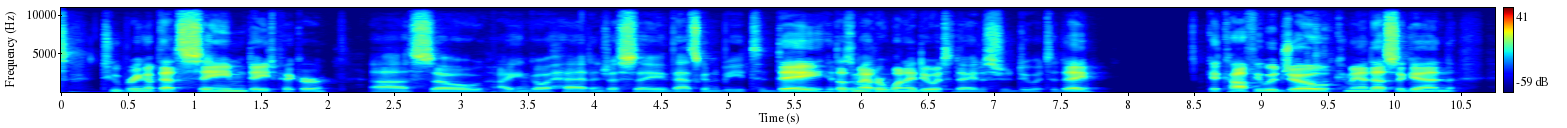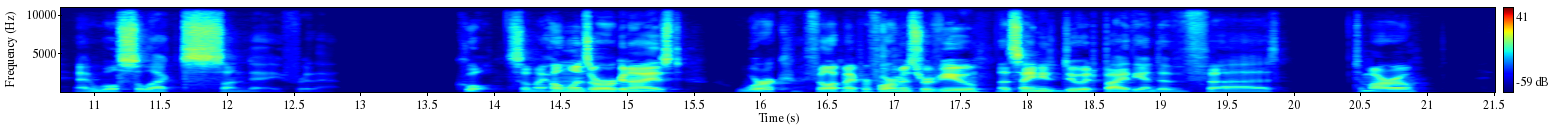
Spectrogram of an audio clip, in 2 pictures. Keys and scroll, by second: 10.4 super+s, 16.9 super+s.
